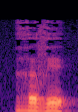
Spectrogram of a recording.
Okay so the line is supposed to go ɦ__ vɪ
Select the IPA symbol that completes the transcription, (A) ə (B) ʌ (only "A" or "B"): A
